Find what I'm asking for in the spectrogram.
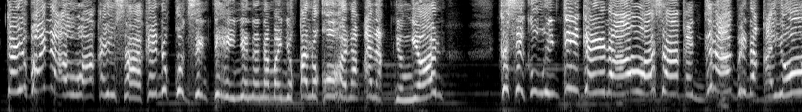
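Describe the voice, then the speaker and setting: A woman's voice: extremely high pitch, lively intonation, a little fast, pushed and bright, faint music behind, heavily acted. A woman playing a hurt, resentful grown daughter and breadwinner in a radio drama, emotional and reproachful, with a Filipino accent. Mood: indignant.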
